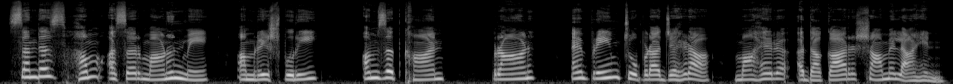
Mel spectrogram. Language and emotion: Sindhi, neutral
